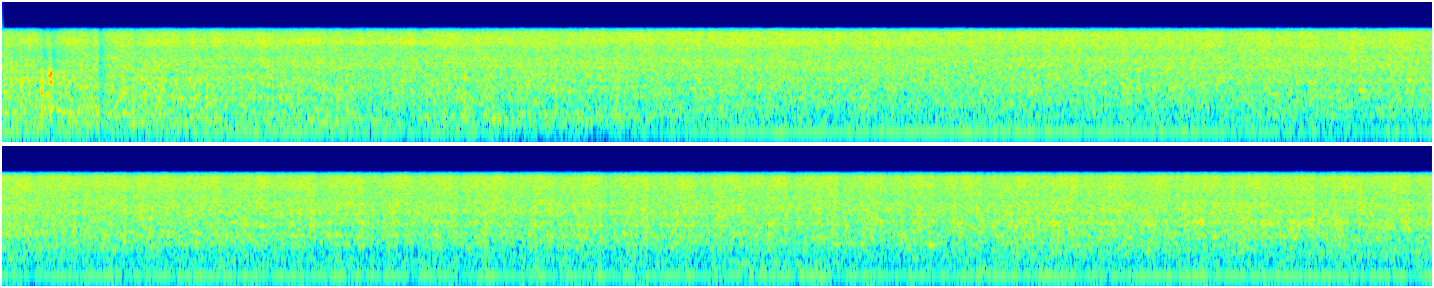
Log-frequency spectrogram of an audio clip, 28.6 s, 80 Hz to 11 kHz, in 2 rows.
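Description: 1925 Meyers grain elevator running on its 3 hp Masters electric motor with beans pouring through it: a steady rushing hiss over an even motor hum, with a brief knock just after the start.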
